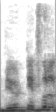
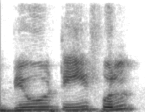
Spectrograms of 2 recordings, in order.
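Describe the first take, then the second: First: Said in the usual way. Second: ब्यूटीफुल split as ब्यू, टी, फुल; broken into syllables. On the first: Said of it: "अगर हम ब्यूटीफुल कहते हैं". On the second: Shown as a demonstration. Teacher showing three syllables to students, ब्यूटीफुल said piece by piece. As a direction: sound out ब्यूटीफुल in three separate beats. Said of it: "तो इसमें तीन syllable हैं".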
